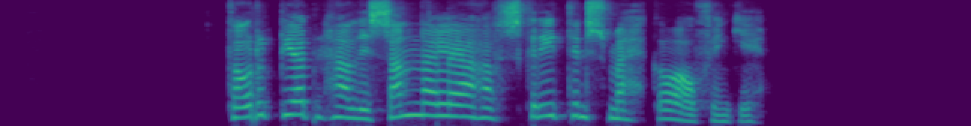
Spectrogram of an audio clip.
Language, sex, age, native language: Icelandic, female, 40-49, Icelandic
